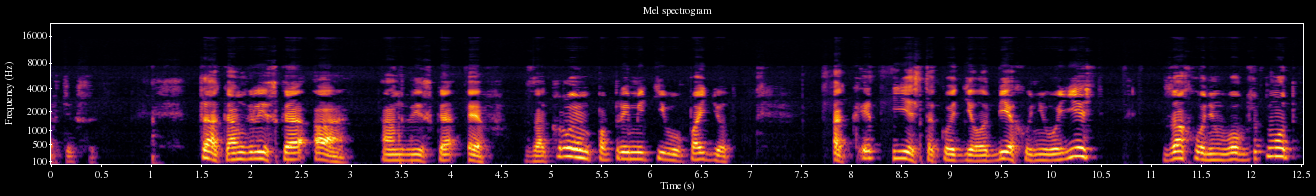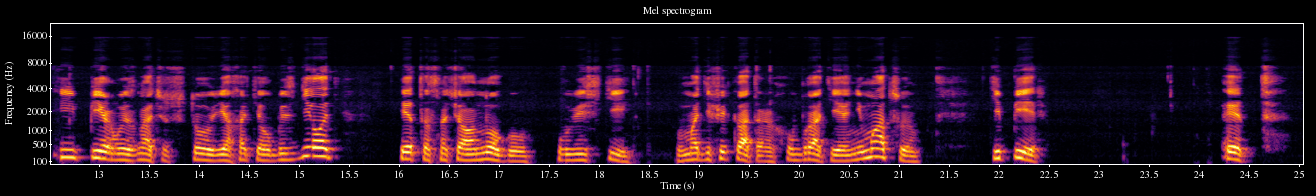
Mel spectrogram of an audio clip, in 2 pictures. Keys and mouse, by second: 2.1 a, 3.3 f, 4.1 middle click, 5.7 KP_1, 8.6 KP_3, 10.7 click, 12.1-12.5 shift+middle drag, 16.1-17.6 drag, 19.5 click, 24.0-25.0 drag.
